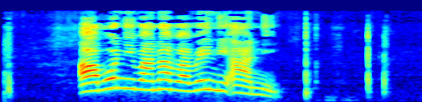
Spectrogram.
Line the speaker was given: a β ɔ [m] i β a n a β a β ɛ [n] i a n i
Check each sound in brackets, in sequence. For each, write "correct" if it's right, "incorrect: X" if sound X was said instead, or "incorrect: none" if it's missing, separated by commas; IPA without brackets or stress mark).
incorrect: n, correct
